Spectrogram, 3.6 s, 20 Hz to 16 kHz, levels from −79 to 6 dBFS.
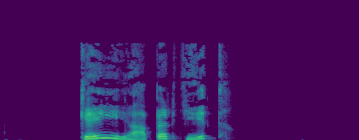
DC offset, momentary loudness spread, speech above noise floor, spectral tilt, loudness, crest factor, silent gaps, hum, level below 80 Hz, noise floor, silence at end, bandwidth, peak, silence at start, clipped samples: under 0.1%; 9 LU; 61 dB; -4.5 dB/octave; -23 LUFS; 22 dB; none; none; -70 dBFS; -83 dBFS; 1.35 s; 11.5 kHz; -4 dBFS; 0.8 s; under 0.1%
